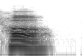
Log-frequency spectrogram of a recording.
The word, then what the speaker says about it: JOH: There was a so-called president named Juan Orlando Hernandez, who's known by his initials J-O-H, which you pronounce in Spanish, Ho.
